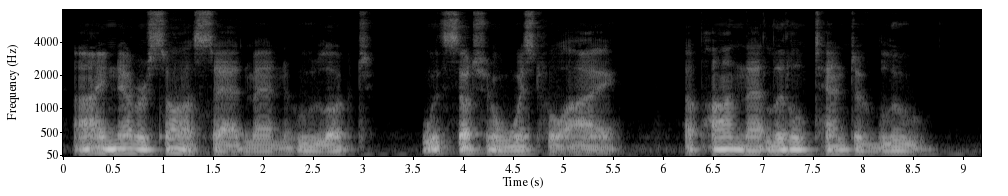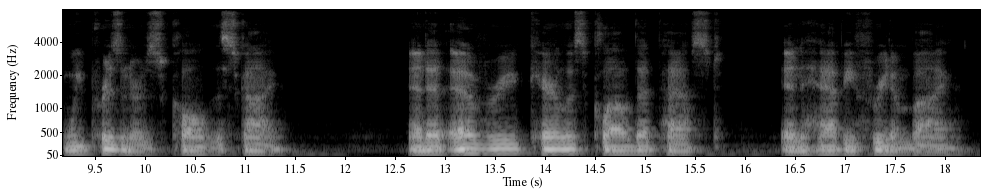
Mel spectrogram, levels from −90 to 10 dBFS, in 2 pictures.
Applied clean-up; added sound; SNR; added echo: neural separator model SepFormer DNS4.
